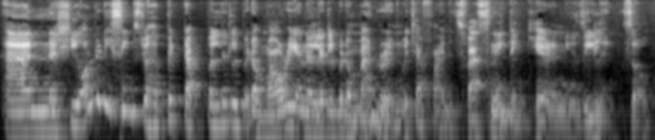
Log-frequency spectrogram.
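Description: A middle-aged man from India, a lecturer speaking methodically with frequent "uh" pauses as a podcast guest. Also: on the high side, very animated. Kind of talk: podcast interview.

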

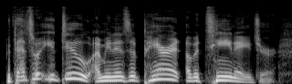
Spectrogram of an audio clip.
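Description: A man's voice: high-pitched, sing-song, fast talker, a little mellow, no room sound, studio quality. A man in his fifties telling personal stories conversationally, in a self-deprecating and emphatic way. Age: 50s. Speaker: podcast guest, parent of a teenager. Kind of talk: candid conversational storytelling.

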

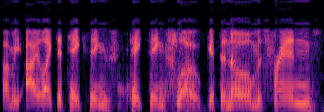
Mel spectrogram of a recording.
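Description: A man's voice: on the high side, fairly even intonation, moderate pace, dry recording. A man calling in to a radio advice show, hesitant and searching for words. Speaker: caller. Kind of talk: phone call to a radio show. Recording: tinny phone line.

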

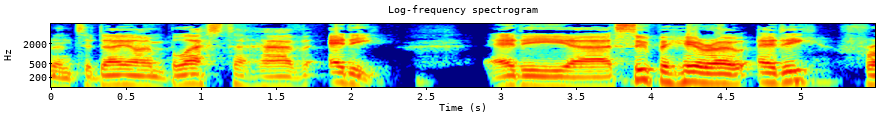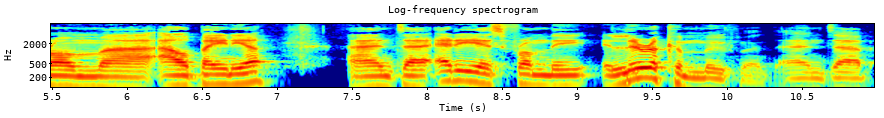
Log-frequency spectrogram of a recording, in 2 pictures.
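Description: A man hosting an interview as a pastor, upbeat and chatty with many filler sounds. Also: lowish voice. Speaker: host, pastor. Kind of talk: interview host.

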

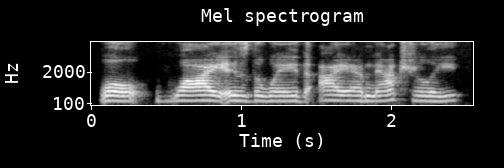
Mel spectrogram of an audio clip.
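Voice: mid-range voice, monotone, moderate pace, dry recording, clean studio sound. A cartoonist in their late twenties from Michigan, answering interview questions in a chatty way with lots of fillers. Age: late 20s. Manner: chatty, many fillers, laughs often. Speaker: guest cartoonist.

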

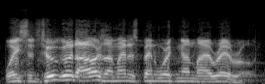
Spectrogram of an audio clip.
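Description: An actor playing a crusty, hearty older college trustee, gruff and impatient, in a 1940s radio comedy. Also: male voice, on the high side, expressive, brisk, pushed and bright. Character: blustery, crusty, jovial old college trustee. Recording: faintly noisy old 1940s radio recording.

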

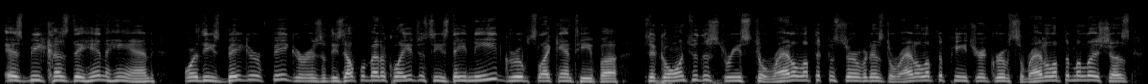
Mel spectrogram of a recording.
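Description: A man's voice: fairly high pitch, brisk, hardly any pauses, a little mellow, no room sound. A man co-hosting a talk radio show, speaking in an impassioned, emphatic way. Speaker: radio co-host. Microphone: studio mic.

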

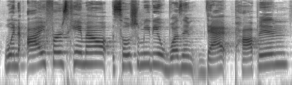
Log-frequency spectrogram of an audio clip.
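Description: A woman's voice: high voice, slow, fairly bright tone, smooth. A woman from Philadelphia co-hosting an advice show, upbeat and encouraging with callers. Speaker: co-host.

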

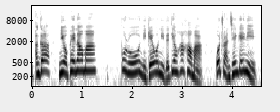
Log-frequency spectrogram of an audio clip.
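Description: Woman acting a high-voiced, chatty young Singaporean woman. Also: brisk, no room sound, close to an everyday voice. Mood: insistent. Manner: chatty, polite, fussing. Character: chatty, eager young woman, kind-hearted and helpful. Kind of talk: radio drama acting.

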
